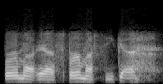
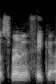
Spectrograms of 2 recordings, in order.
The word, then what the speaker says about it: spermatheca: And that's how do you say that word again? Spermatheca or theca or what? – Spermatheca. – And the last four letters are what? F or S or? – Theca, like T-H-E-C-A. – Oh, spermatheca. Okay.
